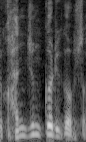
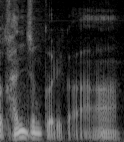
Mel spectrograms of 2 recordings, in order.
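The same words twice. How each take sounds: First: Said in the usual way. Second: Much softer, slow repeat of 간증거리가; a quiet afterthought echo of 간증거리가; fading echo. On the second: Shown as a demonstration. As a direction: let 간증거리가 drop away softly and slowly.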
